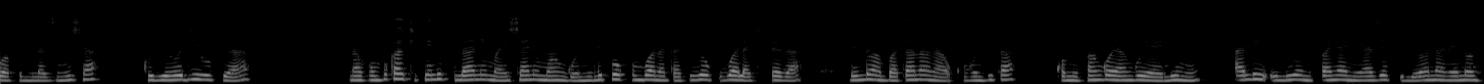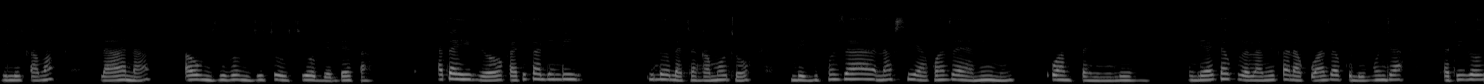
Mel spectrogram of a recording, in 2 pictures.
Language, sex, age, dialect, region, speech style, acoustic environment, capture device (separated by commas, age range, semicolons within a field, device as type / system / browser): Swahili, female, 18-24, Kenya - Mombasa, Kenya, happy; anxious, silence, mobile / Linux / Chrome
